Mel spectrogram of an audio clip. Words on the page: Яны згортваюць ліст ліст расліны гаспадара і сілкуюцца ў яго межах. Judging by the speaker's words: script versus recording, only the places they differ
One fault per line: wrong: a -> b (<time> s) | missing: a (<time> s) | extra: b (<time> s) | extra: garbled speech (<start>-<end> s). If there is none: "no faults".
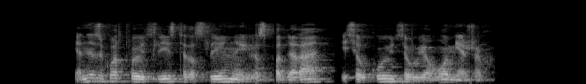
missing: ліст (1.9 s)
